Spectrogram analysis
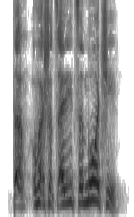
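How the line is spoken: Hoarse male wheeze. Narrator (Russian): просипел он

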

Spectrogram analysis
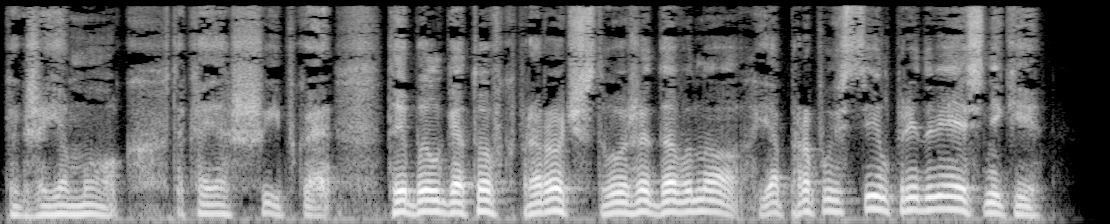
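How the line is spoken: Quiet muttering. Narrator (Russian): учителем, который тихо бормотал на ходу

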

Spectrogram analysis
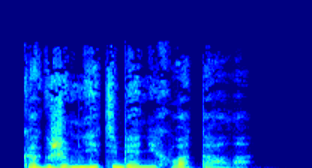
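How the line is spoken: Quiet, admiring. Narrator (Russian): произнес он тихим голосом, покачав в восхищении головой

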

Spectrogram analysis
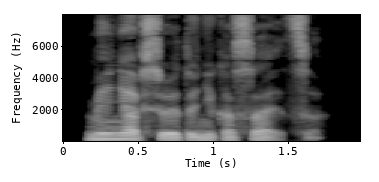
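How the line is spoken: Cold. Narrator (Russian): холодно отозвался Люк

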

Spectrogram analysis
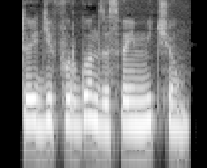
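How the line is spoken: Surprisingly even voice. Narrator (Russian): сказал Коул удивительно ровным голосом

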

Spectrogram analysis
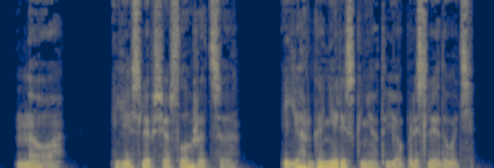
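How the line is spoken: Quiet reply. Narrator (Russian): негромко ответил Треми

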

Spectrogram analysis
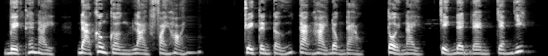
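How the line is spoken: Loud stern shout. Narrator (Vietnamese): Vị Tam Thanh Tông tông chủ Linh Hóa đạo sĩ lớn tiếng quát

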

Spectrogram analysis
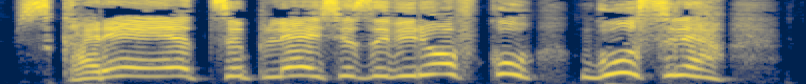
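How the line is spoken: Shouted. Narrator (Russian): крикнул кот

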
